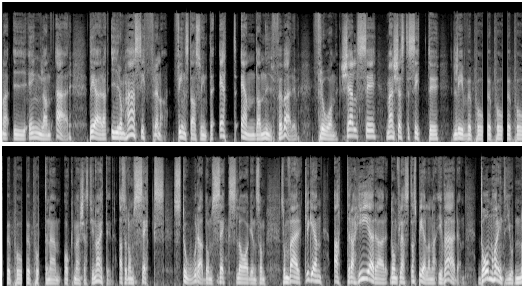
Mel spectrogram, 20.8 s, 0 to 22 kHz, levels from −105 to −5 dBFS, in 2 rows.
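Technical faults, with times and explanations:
9.60–11.12 s, stutter with silent gaps: a 294 ms chunk of speech plays four times with 100 ms of dead silence between, likely a stream stalling and retrying.
13.83 s, repeated buffer: right after "de sex", a 1.33 ms slice plays twice, fitting a 64-sample buffer, so it's a tiny click before "stora de sex lagen".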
